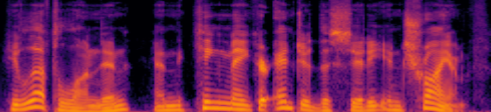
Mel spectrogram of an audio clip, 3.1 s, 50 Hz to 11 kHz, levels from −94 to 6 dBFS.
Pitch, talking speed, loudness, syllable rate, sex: 125 Hz, 215 wpm, -20 LUFS, 6.3 syllables/s, male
